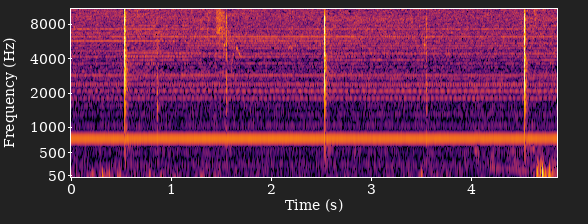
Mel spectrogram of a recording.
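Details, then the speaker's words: 2014 Kia Cerato that cranks but won't start and had overheated: intake bank 1 oil control valve driven by scan-tool actuation test gives sharp single clicks; solenoid fires electrically but inner valve doesn't move, sludge-clogged; VVT oil control valve stuck, to be cleaned. "نسمع صوت السولينويد كهربائيا لكن ما يتحرك من جوا. بلف داخلية ما يتحرك."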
